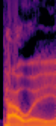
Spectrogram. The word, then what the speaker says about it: Poway: What is it, Poway? How do you say that? – Poway, yep.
